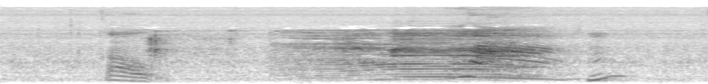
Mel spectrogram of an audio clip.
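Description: A young child at bedtime imitates a cow, giving a short syllable and then a long, drawn-out moo that swells and fades, followed by a brief clipped sound, close and alone.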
